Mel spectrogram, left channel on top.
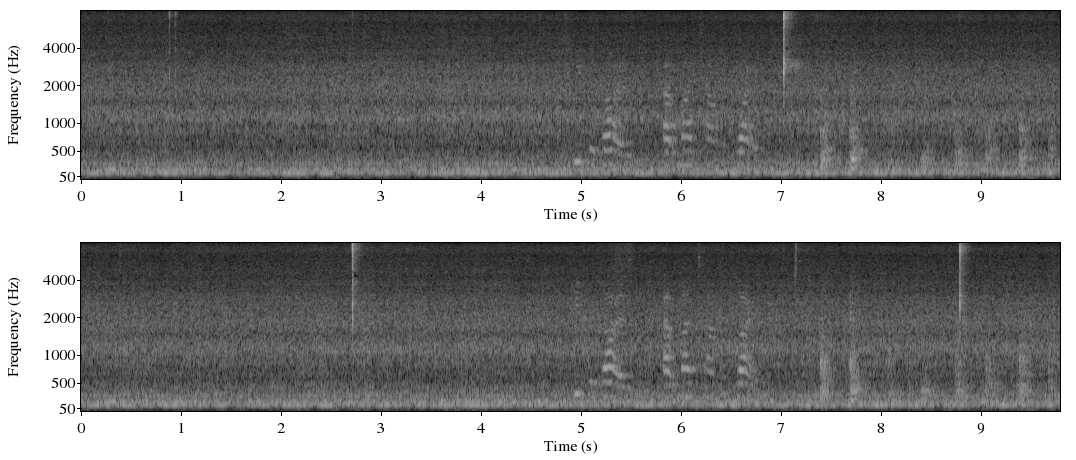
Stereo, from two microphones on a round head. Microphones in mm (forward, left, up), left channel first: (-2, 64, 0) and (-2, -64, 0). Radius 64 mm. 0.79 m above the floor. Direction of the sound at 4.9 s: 55° right (ahead or behind).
